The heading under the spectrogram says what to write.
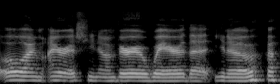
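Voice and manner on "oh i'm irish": ordinary talk, nothing marked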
